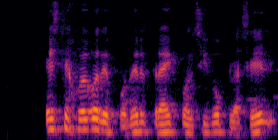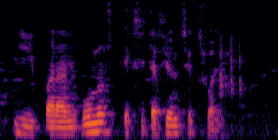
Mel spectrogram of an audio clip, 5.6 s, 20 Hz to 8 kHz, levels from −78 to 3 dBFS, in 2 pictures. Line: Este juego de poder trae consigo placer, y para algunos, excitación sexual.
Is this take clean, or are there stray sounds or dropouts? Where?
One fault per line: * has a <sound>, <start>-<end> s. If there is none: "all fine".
all fine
